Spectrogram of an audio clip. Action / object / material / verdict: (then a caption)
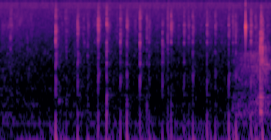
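tap / wooden stick / wood / none. A wooden stick, the one placed in the mouth earlier in the exam, is tapped as part of a wood-or-plastic listening test and turns out to be wood. A quick run of soft, dull clicking taps is heard, quiet and weighted toward low frequencies with short decays.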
